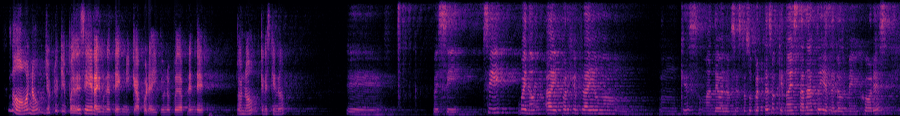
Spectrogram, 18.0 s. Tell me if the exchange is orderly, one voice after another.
Yes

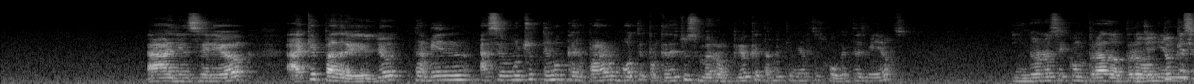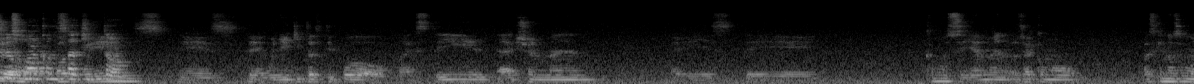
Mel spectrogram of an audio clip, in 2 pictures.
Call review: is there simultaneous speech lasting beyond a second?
Yes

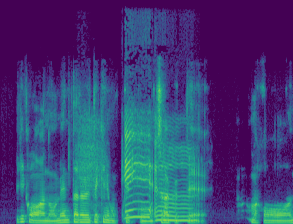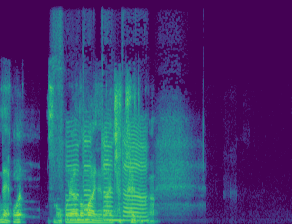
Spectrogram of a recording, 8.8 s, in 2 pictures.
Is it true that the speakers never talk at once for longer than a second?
No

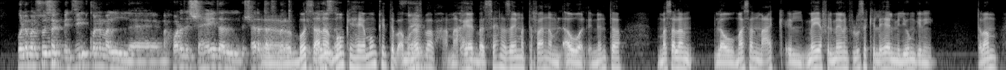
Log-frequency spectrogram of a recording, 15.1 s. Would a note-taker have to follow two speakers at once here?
Yes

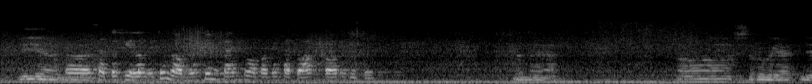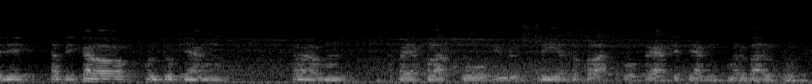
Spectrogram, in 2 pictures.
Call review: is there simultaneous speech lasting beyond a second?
No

